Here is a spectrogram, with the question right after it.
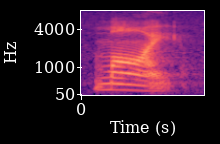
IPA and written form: maɪ (my)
